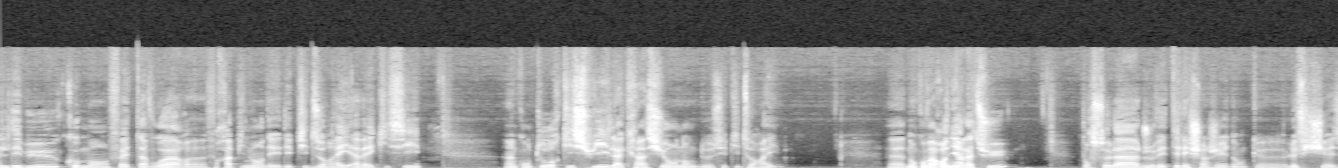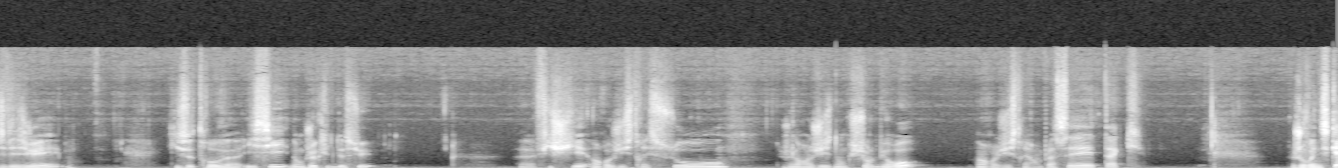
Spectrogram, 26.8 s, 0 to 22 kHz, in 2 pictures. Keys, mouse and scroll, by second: 0.3 F1, 0.6-2.0 drag, 2.1 ctrl+click, 3.0 ctrl+d, 3.2 ctrl+click, 4.4 click, 12.2-12.5 scroll down 1, 12.8-13.6 scroll down 1, 14.2-14.5 scroll down 1, 16.5 click, 18.8 click, 20.3 click, 21.9 click, 23.2 click, 24.3 click, 26.3 click.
